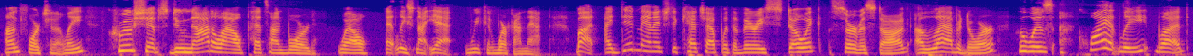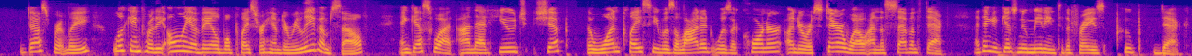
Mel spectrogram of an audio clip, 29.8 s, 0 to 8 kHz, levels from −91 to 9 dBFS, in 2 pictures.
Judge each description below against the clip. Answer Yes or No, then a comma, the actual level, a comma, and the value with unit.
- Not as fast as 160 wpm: No, average, 170 wpm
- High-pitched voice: Yes, high, 200 Hz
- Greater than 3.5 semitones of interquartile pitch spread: Yes, average, 4.5 semitones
